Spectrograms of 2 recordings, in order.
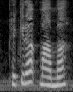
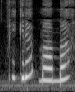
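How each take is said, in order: First: Said in the usual way. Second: Put-on higher, louder bossy toddler voice; loud demanding baby voice. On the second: Voicing baby's demand.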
